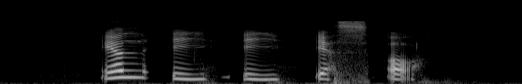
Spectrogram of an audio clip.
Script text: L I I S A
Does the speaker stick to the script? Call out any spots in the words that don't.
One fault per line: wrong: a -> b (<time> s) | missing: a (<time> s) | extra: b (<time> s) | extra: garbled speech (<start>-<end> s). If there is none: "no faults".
no faults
